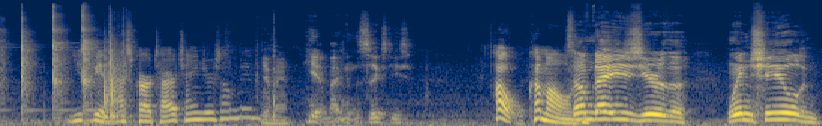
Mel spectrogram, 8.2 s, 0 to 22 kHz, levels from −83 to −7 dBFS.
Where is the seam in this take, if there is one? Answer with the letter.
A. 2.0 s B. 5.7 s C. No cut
B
